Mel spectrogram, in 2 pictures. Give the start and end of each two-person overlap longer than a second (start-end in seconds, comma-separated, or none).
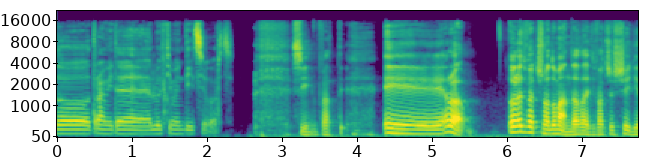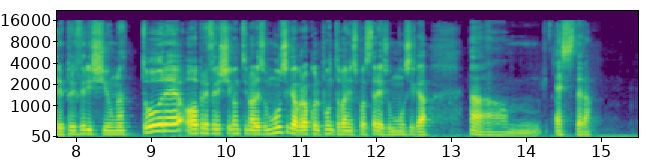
none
